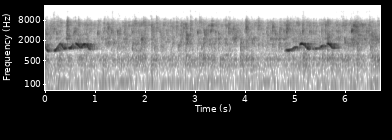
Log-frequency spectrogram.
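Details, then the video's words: Black-capped lory, said to imitate human speech, giving two short warbled whistled phrases several seconds apart, surrounded by steady watery background noise. "Burung nuri kepala hitam bicara seperti manusia"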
